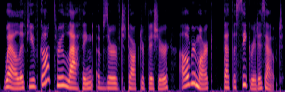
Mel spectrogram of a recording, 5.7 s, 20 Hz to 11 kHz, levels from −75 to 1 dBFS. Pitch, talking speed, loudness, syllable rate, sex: 210 Hz, 170 wpm, -22 LUFS, 4.6 syllables/s, female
